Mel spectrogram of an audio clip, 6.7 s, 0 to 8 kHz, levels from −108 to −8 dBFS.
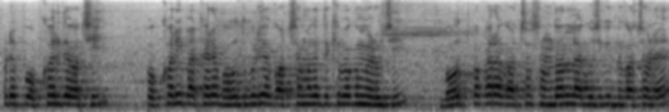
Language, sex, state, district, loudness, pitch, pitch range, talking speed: Odia, male, Odisha, Malkangiri, -15 LUFS, 215 Hz, 205-225 Hz, 160 wpm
